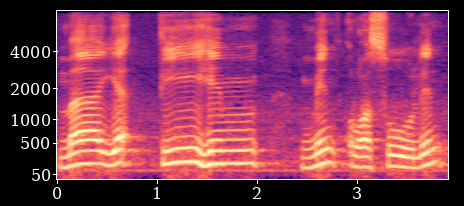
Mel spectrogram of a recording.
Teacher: وَمَا یَأْتِی، یہاں پر آپ دیکھیں حمزہ ہے، اسے جھٹکے کے ساتھ پڑھا جائے گا، یأتی، وما یأتیہم من رسول، ہم میں آپ دیکھیں میم ساکن ہے، اسے من کی میم کے ساتھ ملا کر میم کی آواز کو غننے کے ساتھ ادا کریں گے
